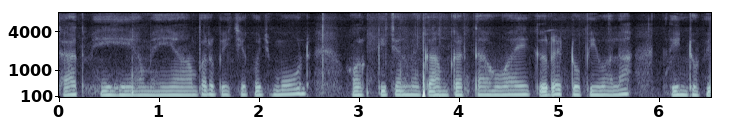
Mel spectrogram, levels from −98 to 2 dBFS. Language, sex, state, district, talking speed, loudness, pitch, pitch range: Hindi, male, Himachal Pradesh, Shimla, 195 wpm, -27 LUFS, 140 Hz, 135-145 Hz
